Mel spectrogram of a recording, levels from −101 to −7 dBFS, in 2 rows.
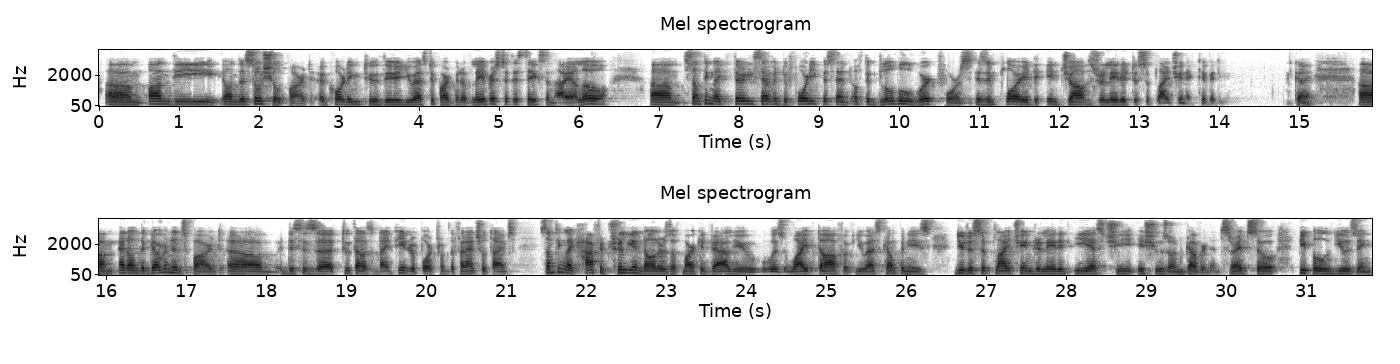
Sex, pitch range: male, 120-140 Hz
